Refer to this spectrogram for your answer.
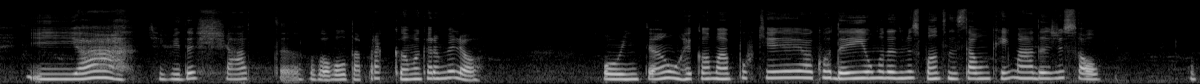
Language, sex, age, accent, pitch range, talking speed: Portuguese, female, 10-29, Brazilian, 215-285 Hz, 140 wpm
